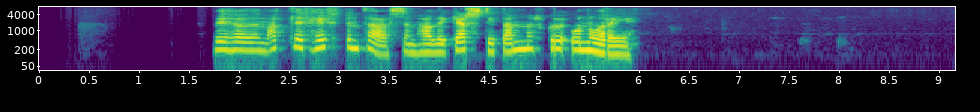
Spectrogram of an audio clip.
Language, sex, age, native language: Icelandic, female, 40-49, Icelandic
